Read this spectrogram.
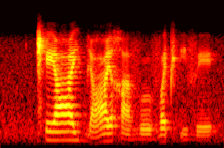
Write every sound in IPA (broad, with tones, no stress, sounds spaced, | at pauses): ǁʰ eː˥ ʕ ɛ˥ j b i˩ ʕ i˥ χ a˩ v oː˩ v ʌ˥ t͡ʃʼ i˩ v e˩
